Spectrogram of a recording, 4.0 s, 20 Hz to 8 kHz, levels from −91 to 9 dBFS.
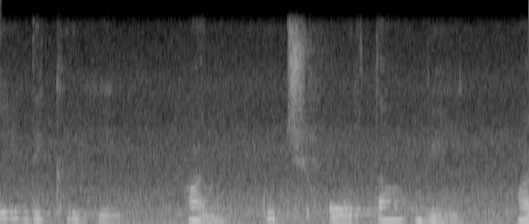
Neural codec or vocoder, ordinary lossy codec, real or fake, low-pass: none; none; real; 7.2 kHz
